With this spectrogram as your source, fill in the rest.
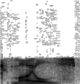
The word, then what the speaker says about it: miles: My Latin is not good, but I think Miles, pronounced the Latin way, is the word for soldier.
